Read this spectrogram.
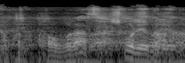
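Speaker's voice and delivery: hushed fearful aside.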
